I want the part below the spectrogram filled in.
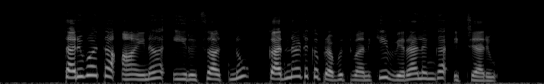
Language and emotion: Telugu, neutral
